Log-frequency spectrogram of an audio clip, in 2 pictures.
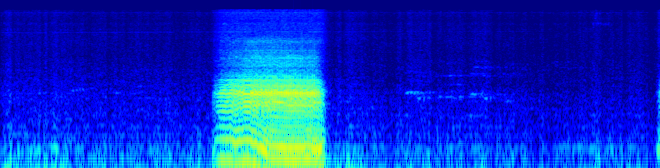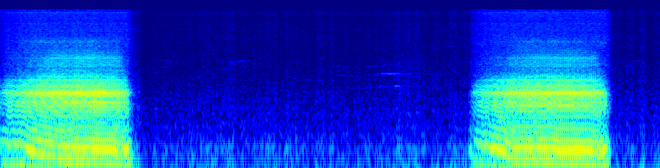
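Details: A dog snores rhythmically: three evenly spaced, rattling, nasal snores, each about a second long, arrive roughly every four and a half seconds in a quiet room.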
